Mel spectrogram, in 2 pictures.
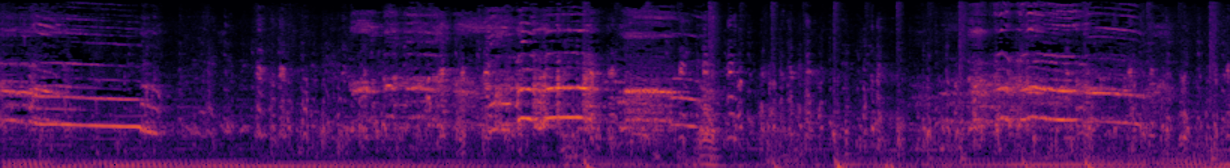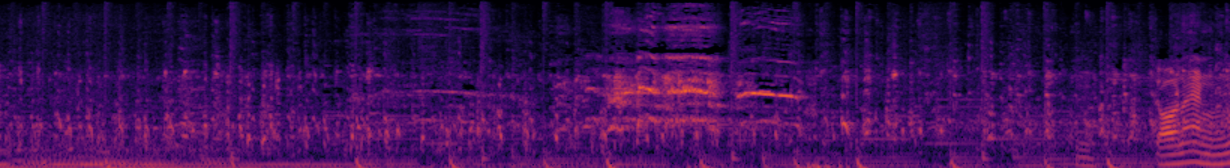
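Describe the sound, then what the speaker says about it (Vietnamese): Chickens on a crowded farm cluck busily at feeding time while a rooster crows in repeated bursts, fairly close and steady, with occasional human talk underneath. "Xong rồi gà nó lại nó ăn nha"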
